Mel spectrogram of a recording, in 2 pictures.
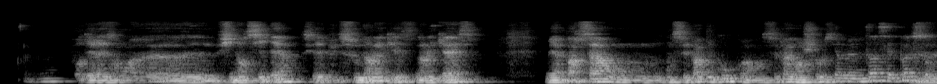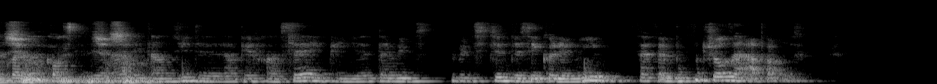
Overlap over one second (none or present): present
